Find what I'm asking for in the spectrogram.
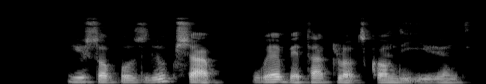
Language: Nigerian Pidgin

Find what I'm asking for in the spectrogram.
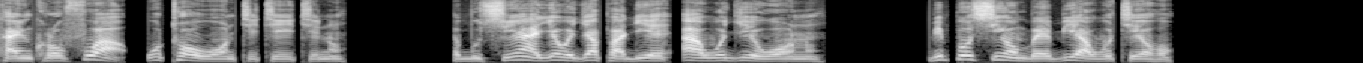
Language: Akan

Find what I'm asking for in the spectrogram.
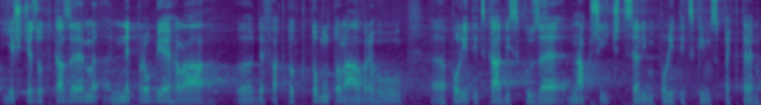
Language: Czech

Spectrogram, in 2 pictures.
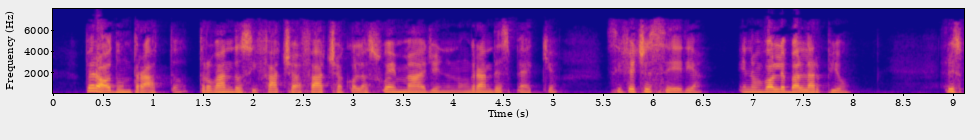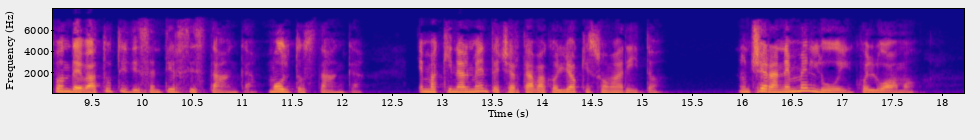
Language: Italian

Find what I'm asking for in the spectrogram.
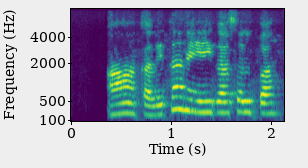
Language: Kannada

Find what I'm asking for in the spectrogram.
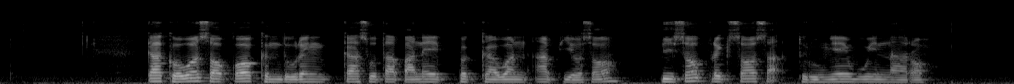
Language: Javanese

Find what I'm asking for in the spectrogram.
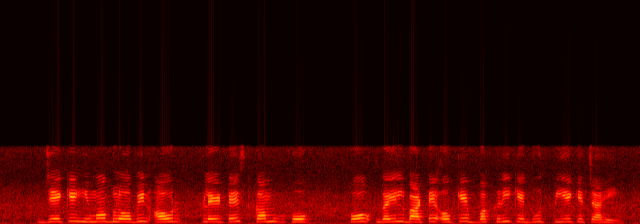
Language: Bhojpuri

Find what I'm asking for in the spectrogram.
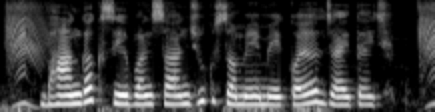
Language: Maithili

